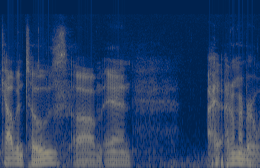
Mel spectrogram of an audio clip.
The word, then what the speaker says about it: To: it's spell t o it's pronounced toe but then like i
